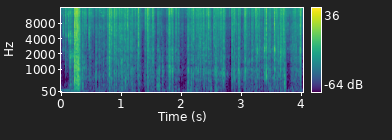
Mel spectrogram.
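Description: A Marvel Legends retro Gwen Stacy blister card package being cut open: one sharp loud tearing burst, then scattered close crinkles and snips of plastic and cardboard, no voice.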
